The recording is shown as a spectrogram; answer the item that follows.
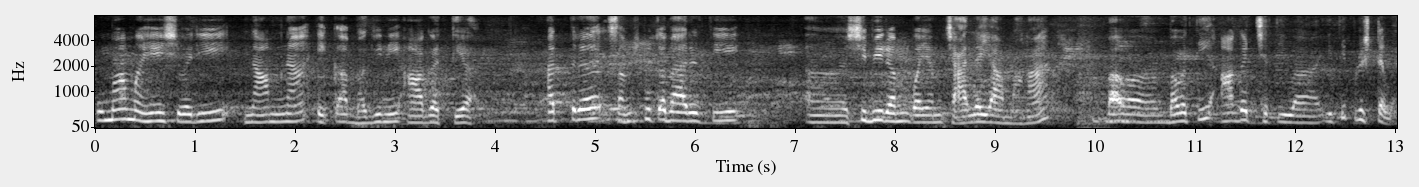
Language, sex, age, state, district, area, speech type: Sanskrit, female, 60+, Maharashtra, Mumbai City, urban, spontaneous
